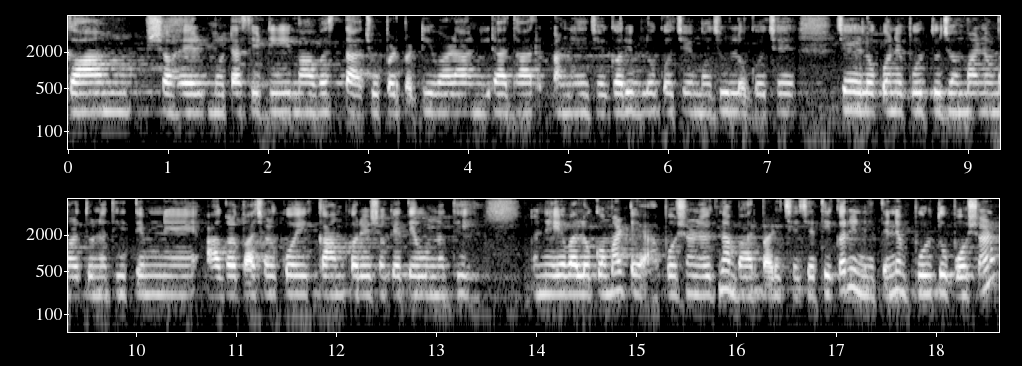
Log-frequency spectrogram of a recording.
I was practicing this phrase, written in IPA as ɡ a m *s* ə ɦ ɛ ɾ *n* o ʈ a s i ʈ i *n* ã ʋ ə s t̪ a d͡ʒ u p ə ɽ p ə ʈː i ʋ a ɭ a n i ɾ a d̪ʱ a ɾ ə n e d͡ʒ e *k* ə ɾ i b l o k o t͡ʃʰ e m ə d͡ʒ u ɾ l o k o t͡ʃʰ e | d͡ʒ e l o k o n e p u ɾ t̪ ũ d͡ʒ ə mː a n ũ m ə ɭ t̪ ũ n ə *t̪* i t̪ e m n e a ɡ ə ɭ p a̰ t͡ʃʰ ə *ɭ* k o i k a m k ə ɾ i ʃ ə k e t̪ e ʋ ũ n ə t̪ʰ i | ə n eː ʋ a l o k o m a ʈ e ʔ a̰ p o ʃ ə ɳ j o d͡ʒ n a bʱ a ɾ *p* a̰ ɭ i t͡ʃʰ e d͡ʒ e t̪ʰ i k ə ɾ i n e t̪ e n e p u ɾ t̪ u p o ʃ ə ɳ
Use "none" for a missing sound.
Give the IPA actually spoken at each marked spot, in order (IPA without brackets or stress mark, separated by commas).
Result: ʃ, m, m, ɡ, t̪ʰ, ɭ, p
